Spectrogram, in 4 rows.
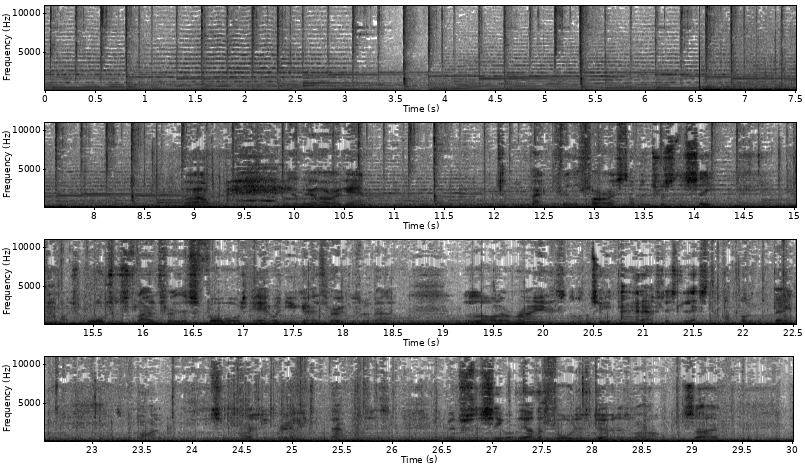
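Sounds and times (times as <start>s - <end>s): background music with voice: 0.0s - 29.5s
car road and engine rumble: 6.5s - 30.0s.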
